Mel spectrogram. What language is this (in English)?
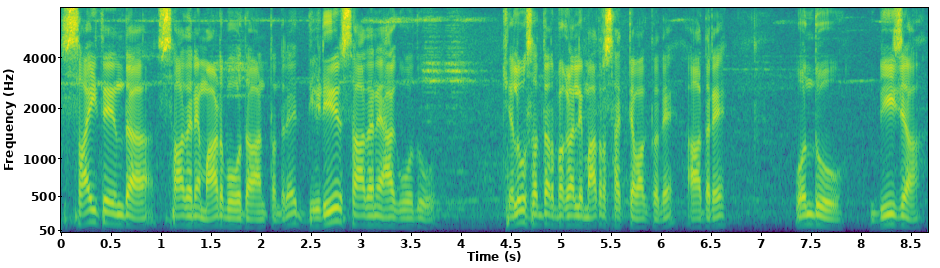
Kannada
